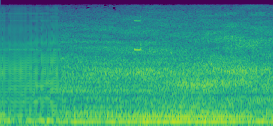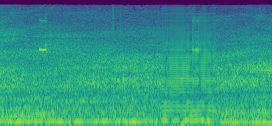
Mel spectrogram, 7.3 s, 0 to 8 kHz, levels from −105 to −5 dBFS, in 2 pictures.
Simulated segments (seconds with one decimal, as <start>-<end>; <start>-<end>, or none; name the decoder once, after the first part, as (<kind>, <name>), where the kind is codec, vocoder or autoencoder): 0.0-0.8 (vocoder, BigVGAN v2); 5.8-6.5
